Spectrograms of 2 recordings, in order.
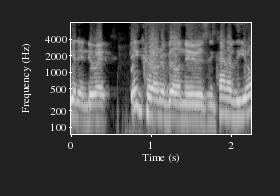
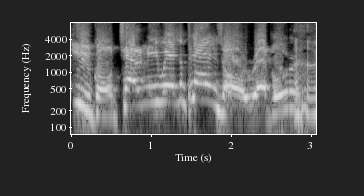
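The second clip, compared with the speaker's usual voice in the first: put-on high-pitched British accent; 8 semitones higher than usual. Describing an actor's lines in unused cuts to someone who never heard them, Darth Vader with a British accent. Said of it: "he's got his like British accent. He's like".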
